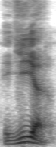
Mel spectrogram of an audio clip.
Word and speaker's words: year: तो आपको ध्यान रखना है YEAR इसका प्रोनाउंसिएशन होता है ईयर, ये से शुरू होता है और ये से शुरू होता है, इसलिए हम यहाँ पर आर्टिकल ए का यूज़ करते हैं।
